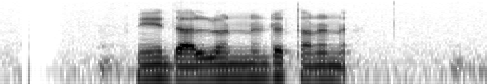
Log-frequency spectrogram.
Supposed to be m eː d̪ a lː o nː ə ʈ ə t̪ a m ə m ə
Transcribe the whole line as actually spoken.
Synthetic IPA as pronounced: m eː d̪ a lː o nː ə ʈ ə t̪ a n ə n ə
